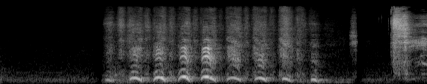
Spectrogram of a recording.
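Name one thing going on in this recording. A man laughs loudly close by.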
